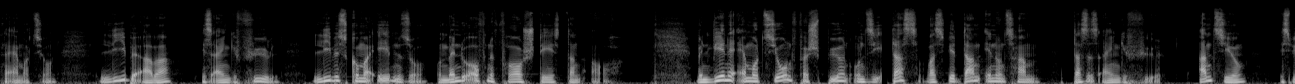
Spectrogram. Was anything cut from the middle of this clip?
yes; 1 cut; at 8.8 s

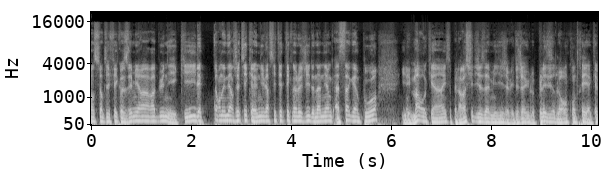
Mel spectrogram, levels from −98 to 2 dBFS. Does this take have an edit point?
yes; 3 cuts; at 2.1 s, 2.5 s, 8.8 s

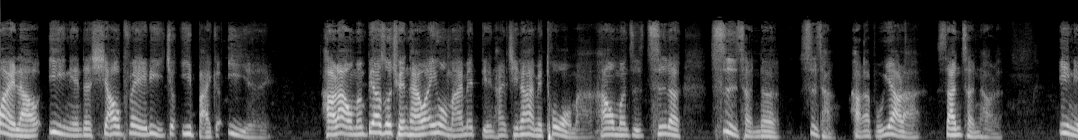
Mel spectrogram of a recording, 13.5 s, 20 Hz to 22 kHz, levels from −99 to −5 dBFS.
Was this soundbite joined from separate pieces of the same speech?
no; 0 cuts

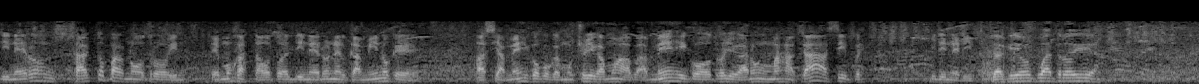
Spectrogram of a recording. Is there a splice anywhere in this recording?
yes; 1 cut; at 9.3 s

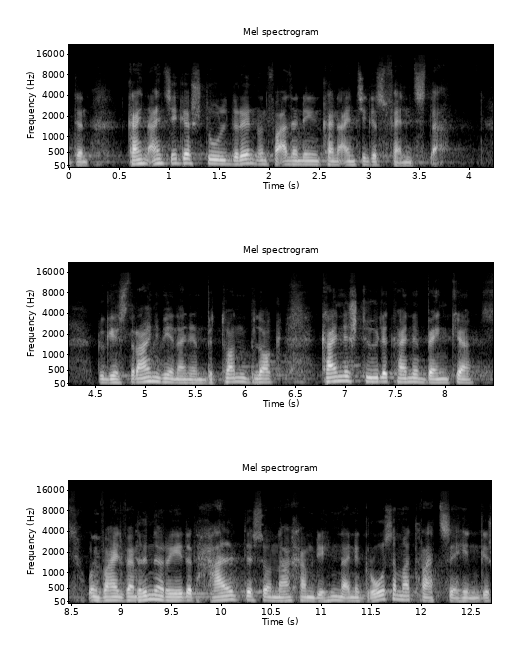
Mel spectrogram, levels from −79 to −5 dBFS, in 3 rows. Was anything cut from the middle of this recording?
yes; 1 cut; at 9.1 s

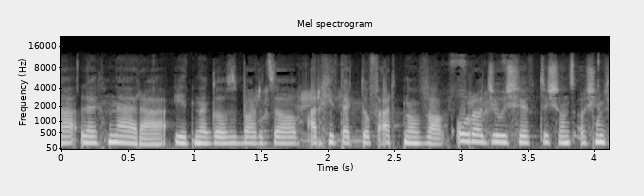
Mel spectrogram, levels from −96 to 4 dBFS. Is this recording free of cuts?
no; 2 cuts; at 1.8 s, 2.9 s

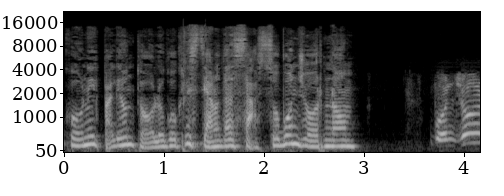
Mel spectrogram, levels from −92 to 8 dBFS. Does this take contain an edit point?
no; 0 cuts

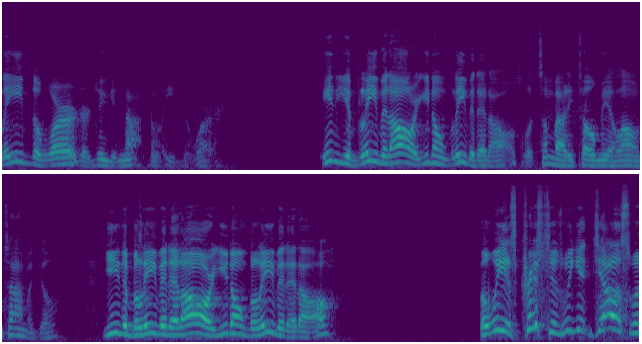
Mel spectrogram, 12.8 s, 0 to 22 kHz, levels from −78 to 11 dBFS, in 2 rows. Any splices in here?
no; 0 cuts

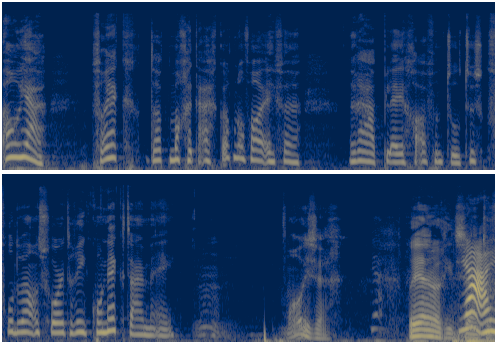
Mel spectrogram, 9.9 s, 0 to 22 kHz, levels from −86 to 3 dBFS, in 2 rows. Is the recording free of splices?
yes; 0 cuts

